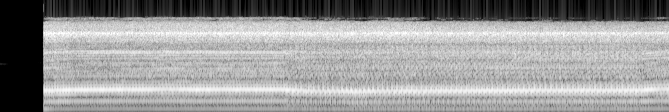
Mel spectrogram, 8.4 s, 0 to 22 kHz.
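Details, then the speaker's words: Husqvarna 525LS string trimmer after carb tuning, high speed set slightly rich: a crisp steady high buzz drops smoothly and climbs back with no stumble, giving good throttle response and a clean idle. "Now notice how the throttle response is really nice, and when the engine settles down to idle, it's not stumbling, it's not too rich."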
